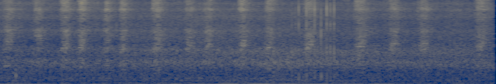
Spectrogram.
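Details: Squirrel giving territorial calls: a steady run of short, harsh, clicking chucks, about four or five each second throughout, over a constant low rumble of background noise.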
